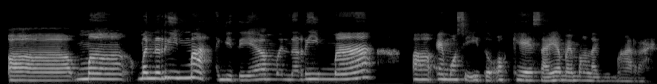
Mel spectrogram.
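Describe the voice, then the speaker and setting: A woman giving a casual, chatty talk to a church couples' group. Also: a bit bright. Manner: chatty, acts out quoted lines in a higher voice. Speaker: speaker at a church couples' fellowship.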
